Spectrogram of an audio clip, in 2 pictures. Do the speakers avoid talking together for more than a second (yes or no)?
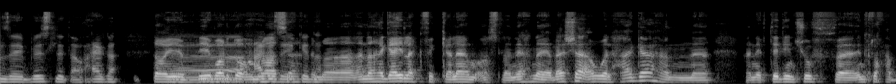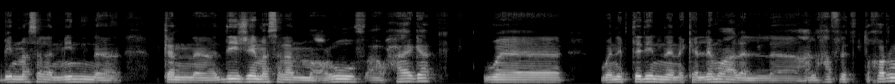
no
